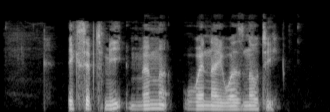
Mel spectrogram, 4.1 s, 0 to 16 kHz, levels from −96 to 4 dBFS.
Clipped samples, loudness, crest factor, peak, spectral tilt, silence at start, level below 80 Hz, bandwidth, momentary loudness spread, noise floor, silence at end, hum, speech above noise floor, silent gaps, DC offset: under 0.1%; -22 LUFS; 22 dB; -2 dBFS; -4 dB/octave; 0.55 s; -58 dBFS; 9.6 kHz; 7 LU; -65 dBFS; 0.7 s; none; 43 dB; none; under 0.1%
